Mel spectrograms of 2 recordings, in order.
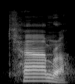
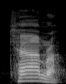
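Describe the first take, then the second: No difference in how they are said.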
